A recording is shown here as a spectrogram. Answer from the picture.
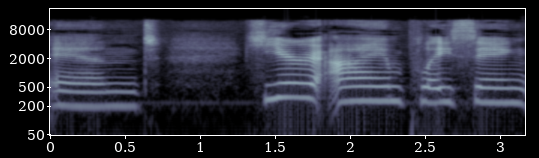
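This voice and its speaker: A woman speaks with a non-native accent in a high, bright, sharp voice. The background is quiet. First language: not English. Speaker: gaming video creator. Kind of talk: voice-over commentary on a speed build. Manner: hesitant, many fillers.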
